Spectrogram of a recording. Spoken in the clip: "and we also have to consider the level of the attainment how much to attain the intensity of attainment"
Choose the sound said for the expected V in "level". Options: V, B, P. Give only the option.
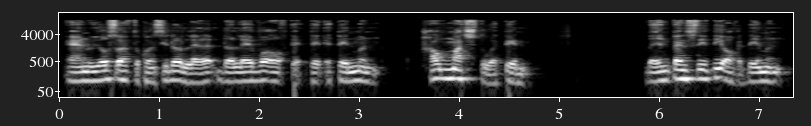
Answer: V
